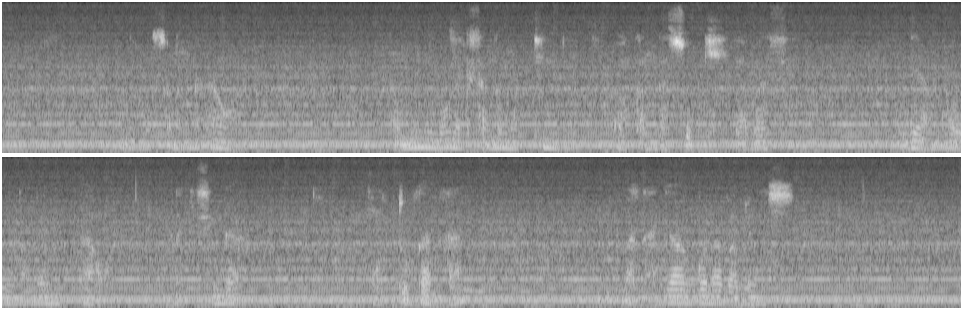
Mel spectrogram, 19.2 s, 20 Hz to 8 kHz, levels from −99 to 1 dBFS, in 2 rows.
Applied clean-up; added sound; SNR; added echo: none; Engine; -1 dB; none.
